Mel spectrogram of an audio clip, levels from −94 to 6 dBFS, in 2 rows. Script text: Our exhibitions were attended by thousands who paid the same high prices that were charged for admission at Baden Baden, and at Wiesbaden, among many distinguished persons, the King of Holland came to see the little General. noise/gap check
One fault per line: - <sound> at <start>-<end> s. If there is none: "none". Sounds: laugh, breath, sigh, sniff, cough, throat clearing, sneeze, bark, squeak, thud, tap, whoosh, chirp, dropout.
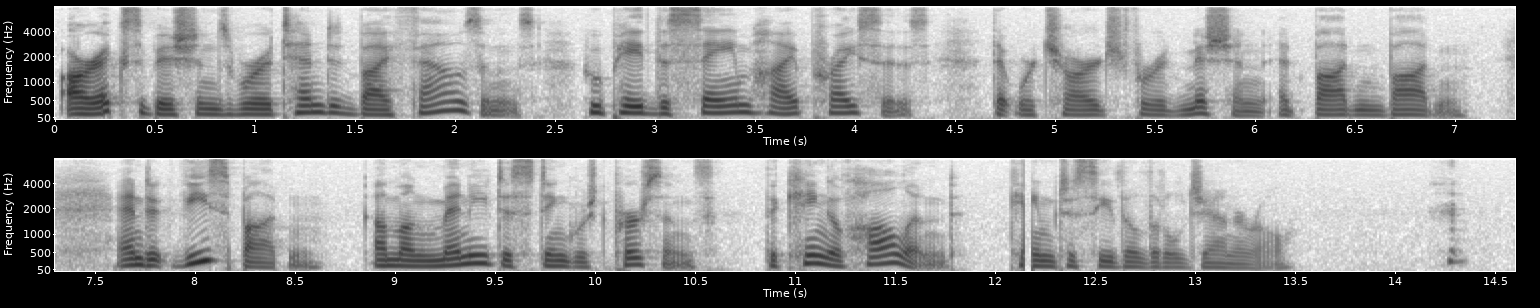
- dropout at 12.1-12.2 s
- laugh at 14.2-14.4 s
